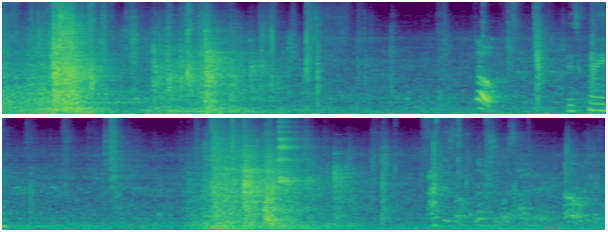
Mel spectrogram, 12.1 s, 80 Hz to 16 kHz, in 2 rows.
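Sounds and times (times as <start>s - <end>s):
garage door opening: 0.0s - 3.0s, 7.1s - 10.6s.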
